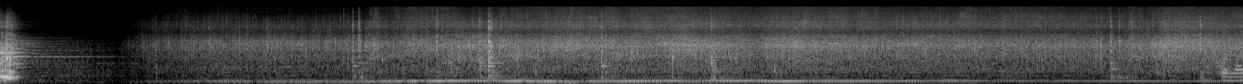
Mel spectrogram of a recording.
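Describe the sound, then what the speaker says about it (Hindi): Coriander fries in a pan while being stirred, a steady close sizzle with occasional spatula scrapes and light clinks, following a brief sharp sound and a short lull at the start. "इसी तरह से चलाते रहिए धनिया को, बीच बीच में उसको ढक ढक कर"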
